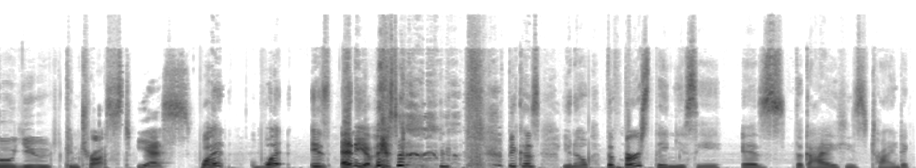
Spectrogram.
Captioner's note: laughter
